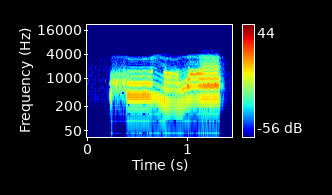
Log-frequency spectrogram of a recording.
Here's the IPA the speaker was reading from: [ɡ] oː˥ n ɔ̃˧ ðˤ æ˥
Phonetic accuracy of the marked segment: incorrect: x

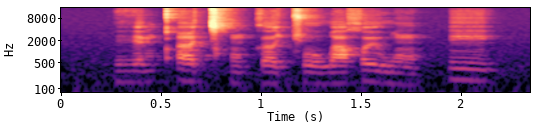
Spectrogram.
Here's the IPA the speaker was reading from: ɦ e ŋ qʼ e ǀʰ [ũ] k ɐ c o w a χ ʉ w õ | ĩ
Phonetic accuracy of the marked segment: incorrect: õ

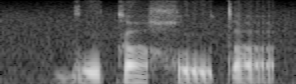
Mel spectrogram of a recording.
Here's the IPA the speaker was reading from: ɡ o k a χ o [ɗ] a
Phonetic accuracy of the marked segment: incorrect: t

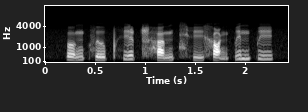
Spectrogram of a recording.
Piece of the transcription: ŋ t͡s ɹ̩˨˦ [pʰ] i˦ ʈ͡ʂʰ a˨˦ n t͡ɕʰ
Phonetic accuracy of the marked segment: correct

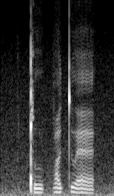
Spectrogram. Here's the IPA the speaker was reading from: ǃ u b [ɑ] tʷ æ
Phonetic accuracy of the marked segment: correct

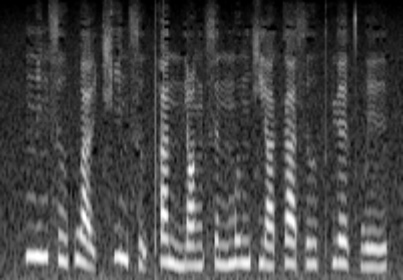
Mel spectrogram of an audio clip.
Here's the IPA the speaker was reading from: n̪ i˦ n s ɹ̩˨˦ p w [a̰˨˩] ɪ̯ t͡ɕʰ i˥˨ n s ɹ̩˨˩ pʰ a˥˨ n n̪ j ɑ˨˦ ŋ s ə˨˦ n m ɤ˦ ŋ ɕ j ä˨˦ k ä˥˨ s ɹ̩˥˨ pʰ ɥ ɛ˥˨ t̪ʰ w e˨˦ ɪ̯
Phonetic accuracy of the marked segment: correct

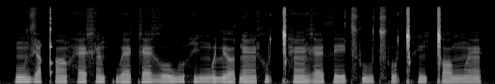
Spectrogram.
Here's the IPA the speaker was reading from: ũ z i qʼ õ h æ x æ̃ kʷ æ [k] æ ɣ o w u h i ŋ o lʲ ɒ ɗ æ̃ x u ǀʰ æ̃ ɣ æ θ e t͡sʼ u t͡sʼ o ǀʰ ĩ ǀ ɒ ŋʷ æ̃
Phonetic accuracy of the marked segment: correct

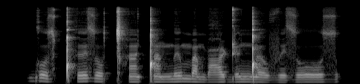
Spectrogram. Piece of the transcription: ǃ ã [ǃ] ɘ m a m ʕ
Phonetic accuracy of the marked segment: incorrect: n̪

